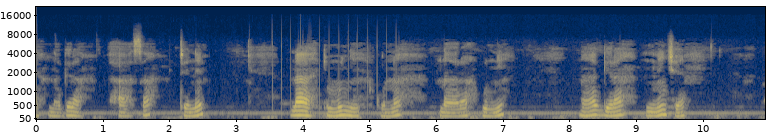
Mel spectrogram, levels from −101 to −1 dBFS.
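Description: Something in the chain, likely electrical interference from nearby equipment, injects a train of clicks from 3.54 to 5.40 s: about fifteen similar pulses at a regular 7 per second, peaking about 10 dB above the speech, heard as steady ticking through words and pauses alike.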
